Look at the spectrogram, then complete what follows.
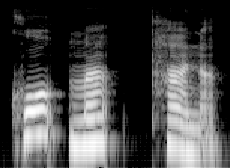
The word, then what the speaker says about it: Komatana: today i know i don't know why koma ko ma tana komatana uh washi washibon washibon i'm thinking if i did it did i pronounce it correctly yeah it's correct and i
